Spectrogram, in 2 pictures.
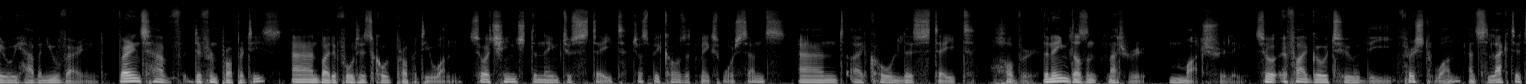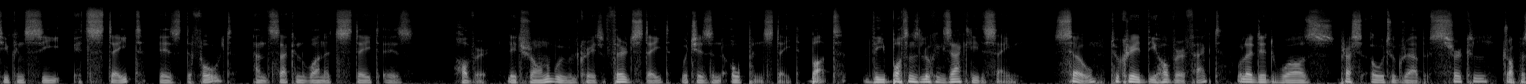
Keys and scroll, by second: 5.6-6.9 typing, 9.6-10.5 typing, 28.6 o.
